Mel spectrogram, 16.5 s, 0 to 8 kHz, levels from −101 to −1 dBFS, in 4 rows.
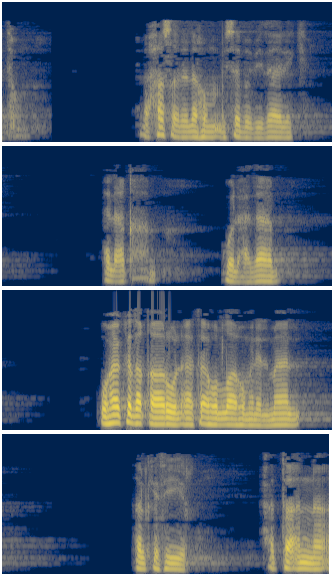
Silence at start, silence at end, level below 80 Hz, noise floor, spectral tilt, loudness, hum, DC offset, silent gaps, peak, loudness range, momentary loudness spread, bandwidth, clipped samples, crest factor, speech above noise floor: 0.05 s; 0 s; -64 dBFS; -73 dBFS; -9.5 dB/octave; -18 LUFS; none; under 0.1%; 0.66-0.88 s, 0.94-1.62 s, 4.84-5.18 s, 8.85-9.20 s, 9.38-9.42 s, 13.47-13.97 s; 0 dBFS; 14 LU; 20 LU; 5.8 kHz; under 0.1%; 20 dB; 56 dB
